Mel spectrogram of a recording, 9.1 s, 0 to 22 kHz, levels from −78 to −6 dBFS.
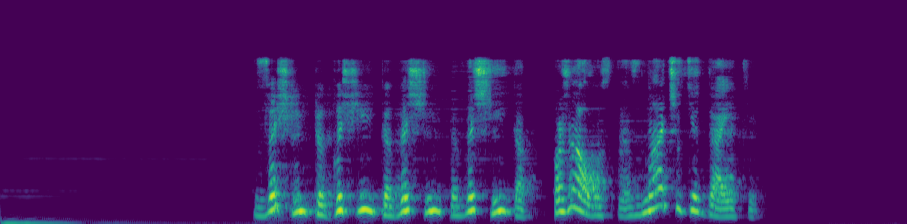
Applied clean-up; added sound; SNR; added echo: neural mask model DeepFilterNet 3.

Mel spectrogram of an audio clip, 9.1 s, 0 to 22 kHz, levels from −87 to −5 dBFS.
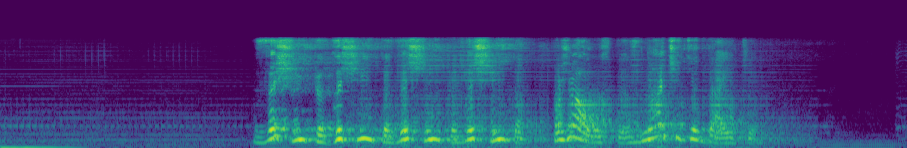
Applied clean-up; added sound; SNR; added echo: neural separator model SepFormer DNS4.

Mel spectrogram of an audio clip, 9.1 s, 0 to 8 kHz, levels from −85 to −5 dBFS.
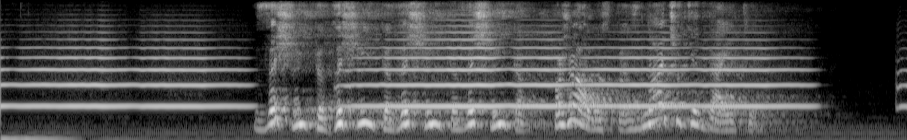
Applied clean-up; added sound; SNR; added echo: none; Trumpet; -4 dB; reverberation time 2.3 s.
